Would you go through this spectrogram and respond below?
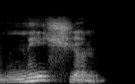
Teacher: En el inglés cambia la A por un sonido EI. Esa T-I-O-N en el inglés equivale a un shion, una SH, una ishba, un shua, digamos en el inglés, y una N.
